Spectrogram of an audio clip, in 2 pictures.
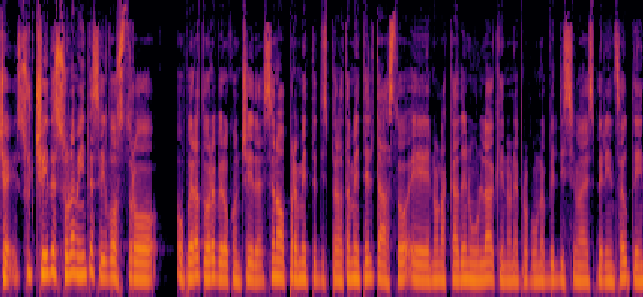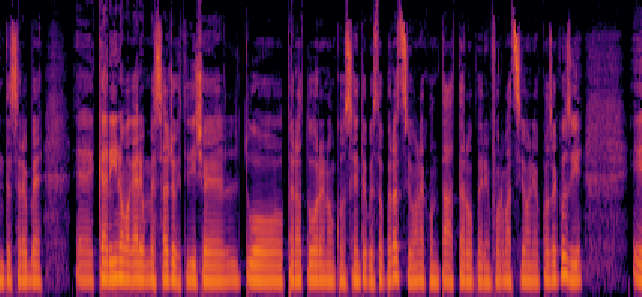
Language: Italian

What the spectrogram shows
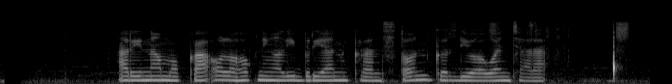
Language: Sundanese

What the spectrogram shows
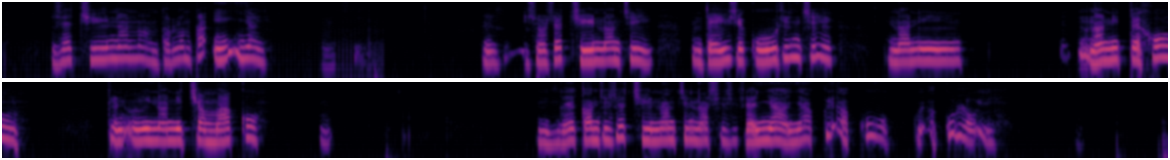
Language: Mitlatongo Mixtec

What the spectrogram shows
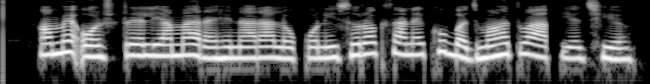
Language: Gujarati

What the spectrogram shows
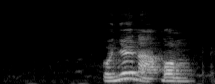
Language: Igbo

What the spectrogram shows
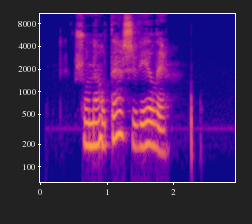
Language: Mari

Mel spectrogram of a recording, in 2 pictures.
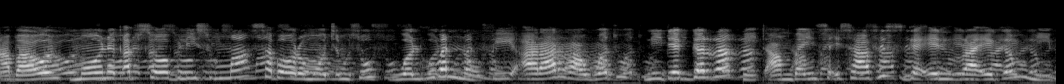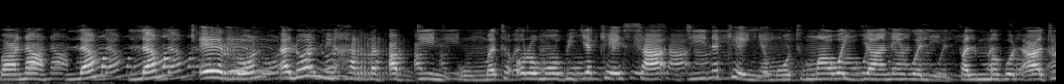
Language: Arabic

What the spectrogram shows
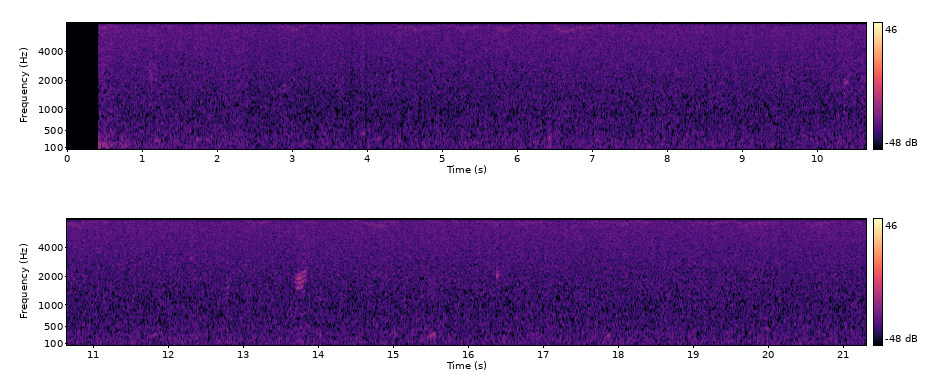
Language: Tigrinya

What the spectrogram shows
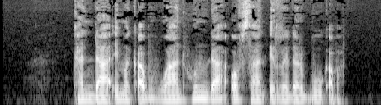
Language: Oromo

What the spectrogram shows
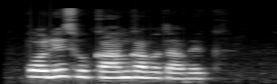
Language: Urdu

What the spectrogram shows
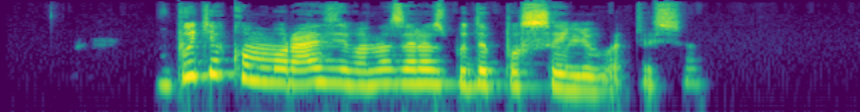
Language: Ukrainian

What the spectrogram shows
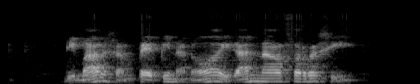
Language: Catalan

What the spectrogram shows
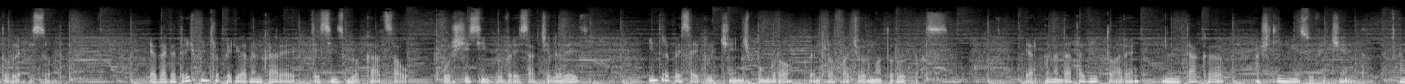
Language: Romanian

